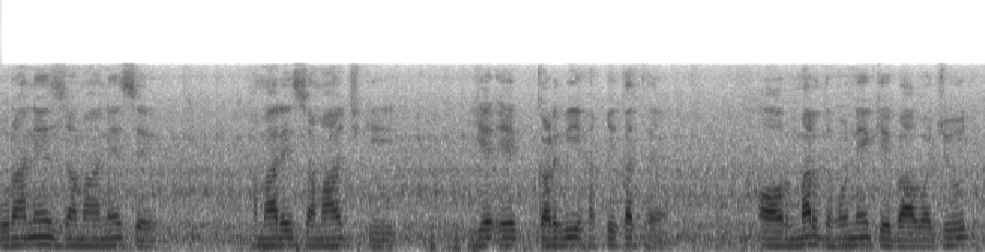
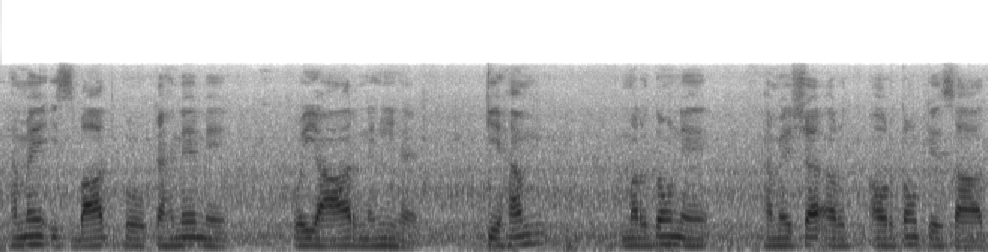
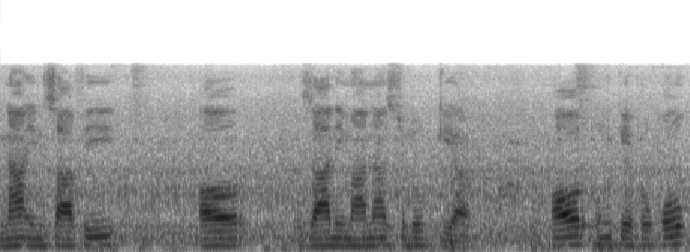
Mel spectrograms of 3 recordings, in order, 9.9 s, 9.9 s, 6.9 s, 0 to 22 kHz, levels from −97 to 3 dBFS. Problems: constant background noise, background conversations at intervals, low volume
